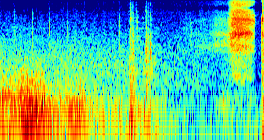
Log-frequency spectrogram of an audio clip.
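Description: In the video game Alan Wake, a thunderstorm rolls with a deep rumble of thunder over steady rain, followed by sharper cracks and a hissing gust near the end.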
